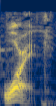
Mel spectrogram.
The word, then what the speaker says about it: Wzorek: That's spelled E-U-G-E-N-E. That's Eugene. And Warrick is W-Z-O-R-E-K.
